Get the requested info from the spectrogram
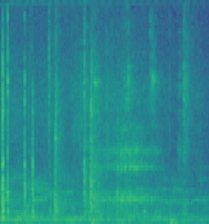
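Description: Several sharp clicks in the first second, over faint, indistinct talk.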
